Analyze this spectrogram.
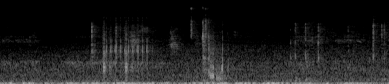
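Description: A submachine gun is drawn with a metallic click.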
